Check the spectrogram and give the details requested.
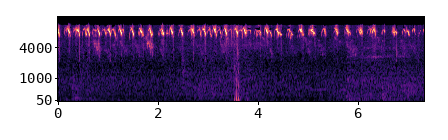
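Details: Nesting European serin in natural surroundings, spring 2018, one of the first broods: a long, dense stream of sharp, very high chirps repeated many times per second, with one brief low thump midway.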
